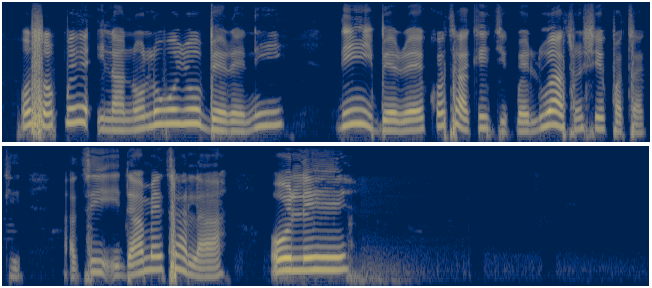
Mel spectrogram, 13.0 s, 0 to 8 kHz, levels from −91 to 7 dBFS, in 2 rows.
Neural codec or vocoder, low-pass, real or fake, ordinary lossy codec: none; none; real; none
